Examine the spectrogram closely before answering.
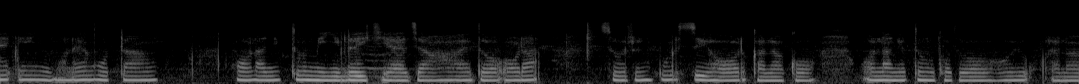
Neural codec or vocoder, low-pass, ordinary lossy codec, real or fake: codec, 16 kHz in and 24 kHz out, 1 kbps, XY-Tokenizer; 7.2 kHz; none; fake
